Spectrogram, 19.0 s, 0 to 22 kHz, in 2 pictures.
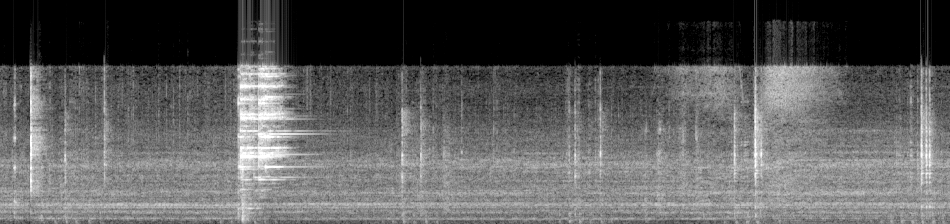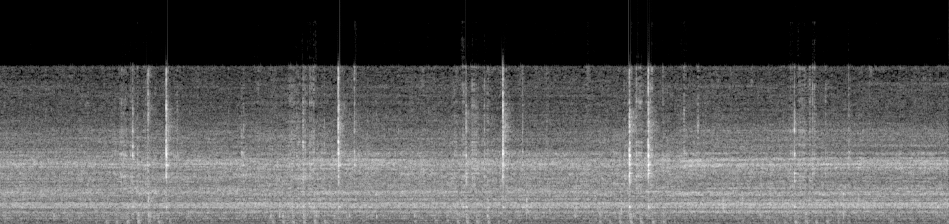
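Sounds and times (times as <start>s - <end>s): pellet mill humming and pulsing: 0.0s - 18.9s.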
